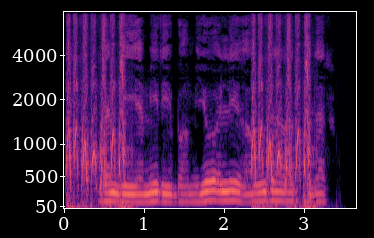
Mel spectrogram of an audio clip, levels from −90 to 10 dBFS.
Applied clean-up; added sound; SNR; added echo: none; Zipper (clothing); 4 dB; none.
